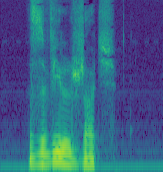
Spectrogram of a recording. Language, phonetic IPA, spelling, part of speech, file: Polish, [ˈzvʲilʒat͡ɕ], zwilżać, verb, Pl-zwilżać.ogg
